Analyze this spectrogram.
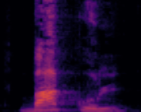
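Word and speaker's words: bakul: Malaysian ভাষায় বলা হয় বাকুল বাকুল আবার কেউ বকুল শুনেন না আবার কবুল শুনেন না বাকুল বাকুল মানে ঝুড়ি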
